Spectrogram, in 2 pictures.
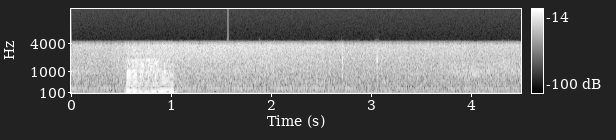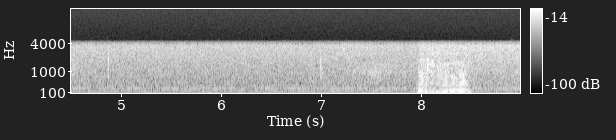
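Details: Sleeping cat snoring: two short, low, pulsing rattly breaths, one near the start and another about seven seconds later, with quiet steady hiss in between.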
